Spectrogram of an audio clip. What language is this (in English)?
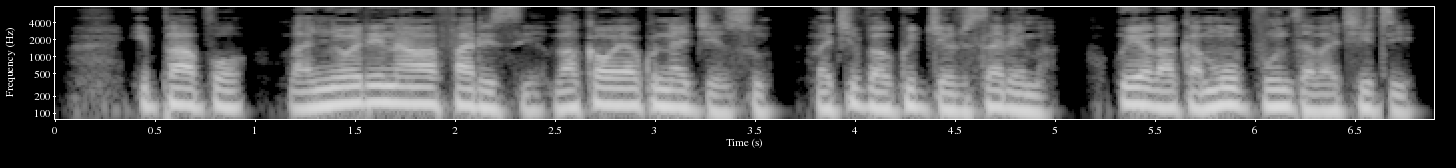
Shona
